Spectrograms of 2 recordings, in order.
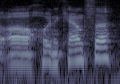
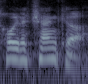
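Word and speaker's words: Chojniczanka: Julian Trokhanovsky has gone to Hoynikansa. It's Hoynichanka. I remember we had a whole thing where I learned how to pronounce that.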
